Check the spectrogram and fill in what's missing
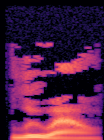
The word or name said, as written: Luau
